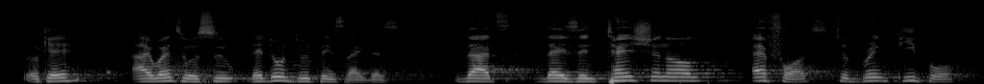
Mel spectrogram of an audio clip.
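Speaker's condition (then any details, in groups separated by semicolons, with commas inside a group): No condition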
